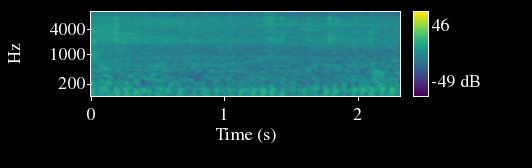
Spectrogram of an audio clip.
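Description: A vehicle engine running steadily, a low even hum under outdoor background noise.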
